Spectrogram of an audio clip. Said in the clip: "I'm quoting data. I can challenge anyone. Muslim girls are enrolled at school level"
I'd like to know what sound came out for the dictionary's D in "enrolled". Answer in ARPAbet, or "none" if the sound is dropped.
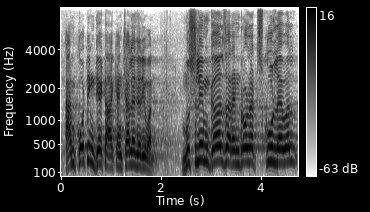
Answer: D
